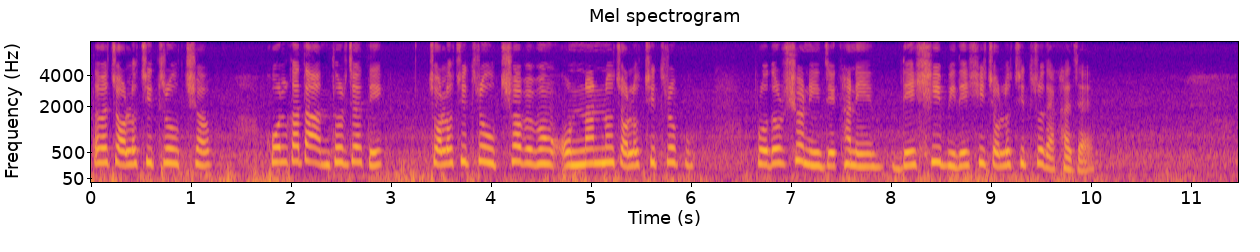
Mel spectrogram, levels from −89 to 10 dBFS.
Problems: none marked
